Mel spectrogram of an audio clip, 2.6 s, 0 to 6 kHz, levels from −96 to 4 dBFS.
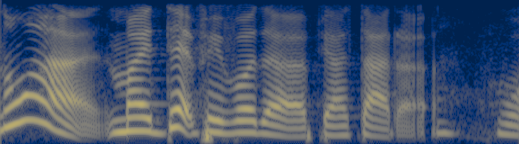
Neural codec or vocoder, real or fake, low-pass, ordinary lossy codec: none; real; 5.4 kHz; none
